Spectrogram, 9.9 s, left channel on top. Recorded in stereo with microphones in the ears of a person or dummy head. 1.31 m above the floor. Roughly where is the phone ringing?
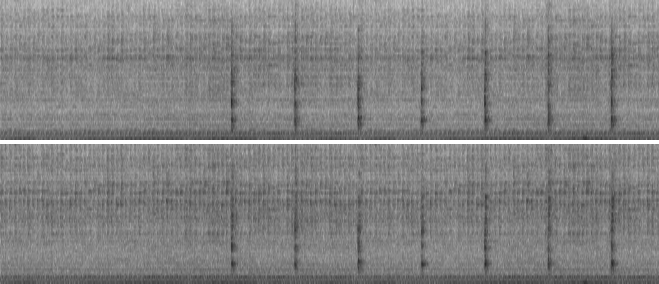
No phone ringing in this recording.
